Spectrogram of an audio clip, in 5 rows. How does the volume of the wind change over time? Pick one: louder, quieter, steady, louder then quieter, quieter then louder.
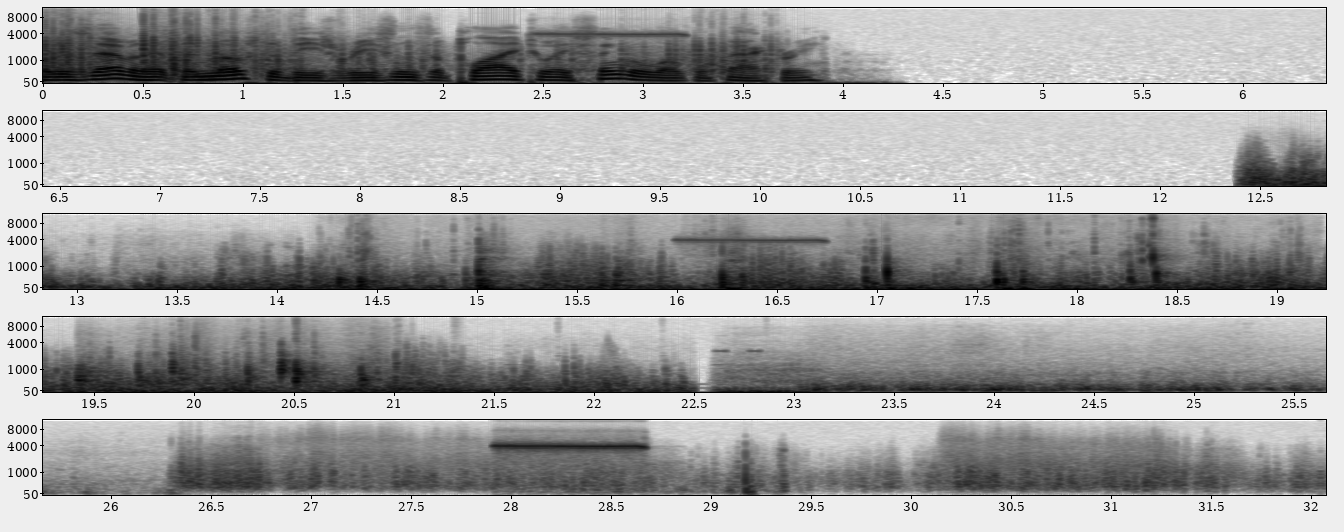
quieter.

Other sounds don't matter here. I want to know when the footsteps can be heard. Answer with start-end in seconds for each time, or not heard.
14.3-21.1.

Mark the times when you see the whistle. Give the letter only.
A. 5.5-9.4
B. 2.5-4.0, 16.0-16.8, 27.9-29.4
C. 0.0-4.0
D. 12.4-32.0
B.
